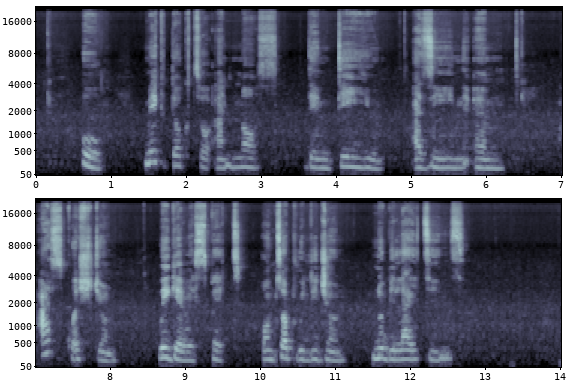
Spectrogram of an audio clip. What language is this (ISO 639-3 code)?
pcm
